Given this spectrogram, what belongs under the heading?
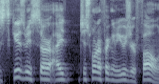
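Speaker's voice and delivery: polite, sweet, nice-sounding woman's voice. Telling a story, quoting a lady whose car broke down; imitating a nice-sounding lady. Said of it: "she sounded so nice".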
